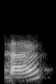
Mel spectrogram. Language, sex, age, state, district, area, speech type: Bengali, male, 60+, West Bengal, Paschim Bardhaman, urban, conversation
